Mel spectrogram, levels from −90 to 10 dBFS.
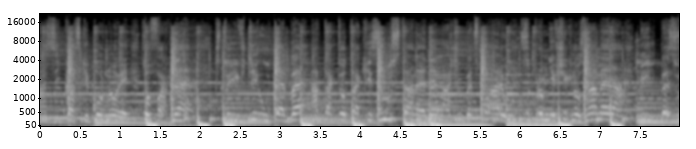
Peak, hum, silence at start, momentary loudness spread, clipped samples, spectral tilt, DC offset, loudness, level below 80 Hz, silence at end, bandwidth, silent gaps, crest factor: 0 dBFS; none; 0 s; 5 LU; under 0.1%; -5.5 dB/octave; under 0.1%; -15 LUFS; -16 dBFS; 0 s; 18.5 kHz; none; 12 dB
